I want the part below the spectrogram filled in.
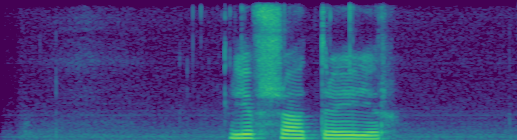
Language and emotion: Russian, neutral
